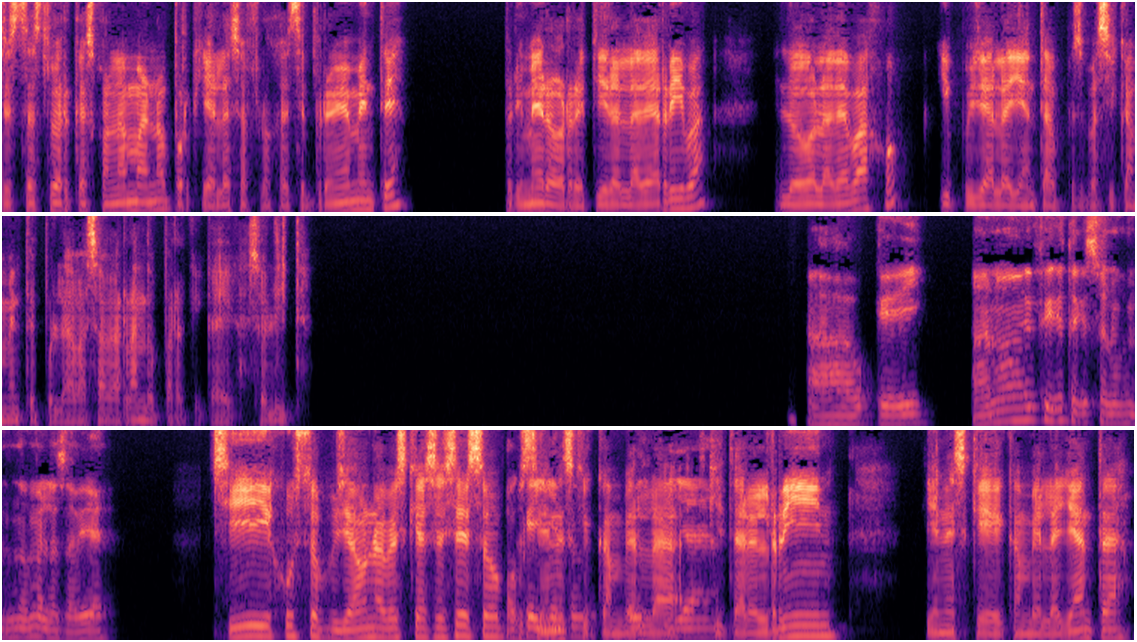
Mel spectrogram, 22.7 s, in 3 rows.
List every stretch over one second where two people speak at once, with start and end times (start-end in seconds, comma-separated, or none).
18.4-19.9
